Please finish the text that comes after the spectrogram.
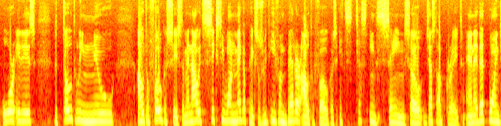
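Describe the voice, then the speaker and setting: Dutch guy hosting a live stream, highish voice but soft mellow tone, chatty n emphatic. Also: no room sound. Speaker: host, photographer. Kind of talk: informal live broadcast, explaining gear.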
